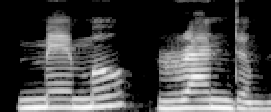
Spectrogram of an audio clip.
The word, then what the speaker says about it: memorandum: So it is memorandum. Look at the stress where it falls. It falls here on this syllable, ran.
